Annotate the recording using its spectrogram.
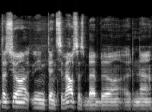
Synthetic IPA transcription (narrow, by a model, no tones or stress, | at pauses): t̪ɐsjoːɪnʲt̪ʲɛnʲsʲɪʋʲɛʊsʲɛsbʲæːbʲɛjoːɐ̰rnʲɛ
